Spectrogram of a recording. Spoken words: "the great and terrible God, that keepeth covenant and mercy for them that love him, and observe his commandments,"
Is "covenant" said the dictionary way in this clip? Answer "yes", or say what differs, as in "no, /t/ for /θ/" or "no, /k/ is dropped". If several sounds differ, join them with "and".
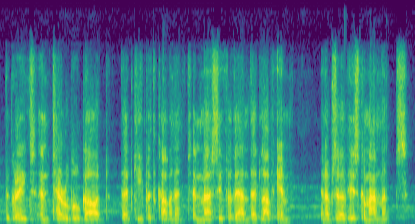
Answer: yes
